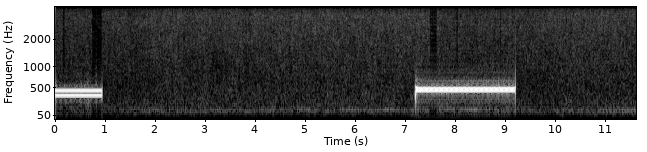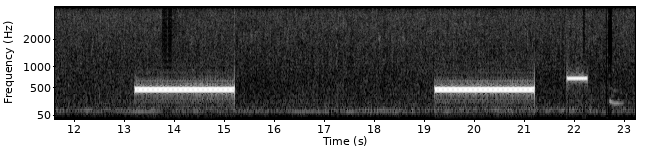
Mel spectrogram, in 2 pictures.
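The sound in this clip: Telephone line tone during a failed call transfer: a steady low-pitched tone sounds in repeated bursts of about two seconds, separated by longer stretches of faint line hiss, ending with a brief higher beep.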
